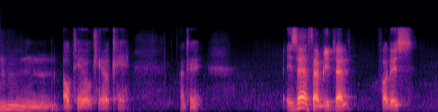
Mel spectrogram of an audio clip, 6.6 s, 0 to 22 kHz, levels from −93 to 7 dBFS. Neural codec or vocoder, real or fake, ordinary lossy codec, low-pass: codec, 16 kHz, 1 kbps, X-Codec, HuBERT features, trained on general audio; fake; none; none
